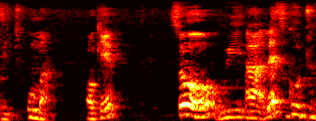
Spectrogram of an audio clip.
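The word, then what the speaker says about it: ũka: It's pronounced as O.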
